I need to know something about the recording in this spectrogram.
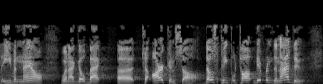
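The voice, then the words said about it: Slow speech, southern American accent. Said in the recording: “I talk slow and I've got a southern accent”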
